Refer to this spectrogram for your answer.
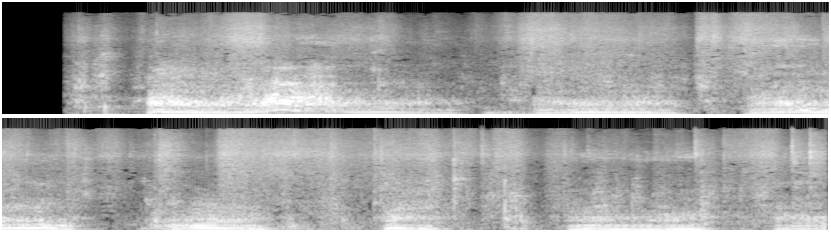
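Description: A Basset Hound gives deep, drawn-out grumbling barks, repeated roughly every second or so indoors.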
